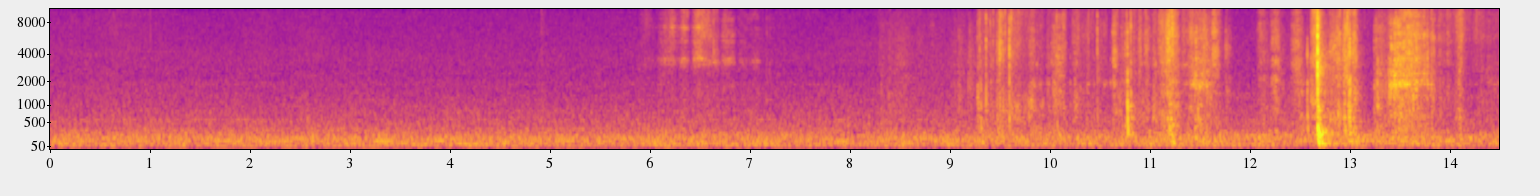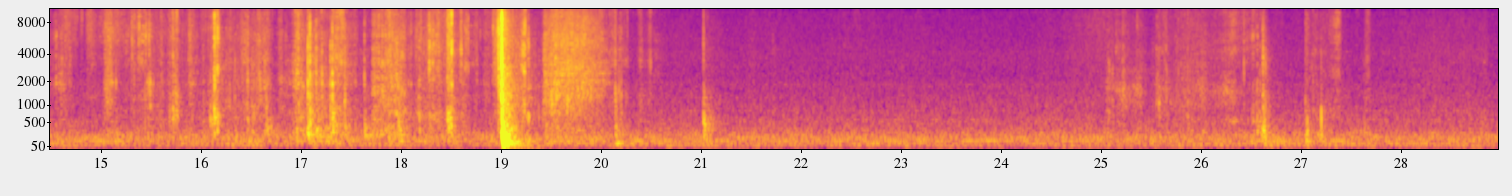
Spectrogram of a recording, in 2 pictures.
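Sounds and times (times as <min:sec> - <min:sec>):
packaging crinkling and tearing: 0:09.2 - 0:20.2.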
